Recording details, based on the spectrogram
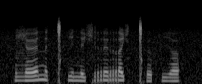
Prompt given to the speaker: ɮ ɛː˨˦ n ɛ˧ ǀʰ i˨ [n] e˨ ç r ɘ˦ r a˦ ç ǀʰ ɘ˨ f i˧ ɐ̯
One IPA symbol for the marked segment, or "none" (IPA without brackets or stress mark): n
